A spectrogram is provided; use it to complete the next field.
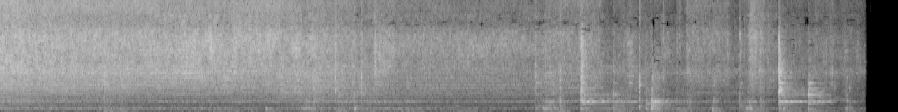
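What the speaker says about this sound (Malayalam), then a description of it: "നമുക്ക് ടൊമാറ്റോ ജ്യൂസ് ഇതിൻ്റെ അകത്തേക്ക് ആഡ് ചെയ്ത് കൊടുക്കാം." Tomato puree poured into a hot pan of spices for chicken pepper rasam, giving a steady loud sizzle and hiss that fades slightly, then clattering stirring and scraping in the last seconds.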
